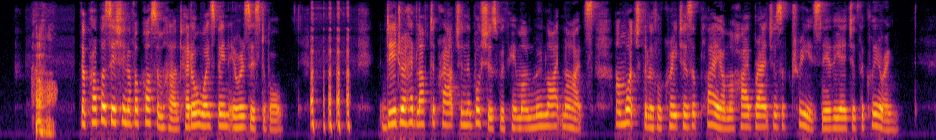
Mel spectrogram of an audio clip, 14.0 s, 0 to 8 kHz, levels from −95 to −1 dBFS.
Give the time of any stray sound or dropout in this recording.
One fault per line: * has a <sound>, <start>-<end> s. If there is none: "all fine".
* has a laugh, 0.5-0.9 s
* has a laugh, 4.6-5.3 s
